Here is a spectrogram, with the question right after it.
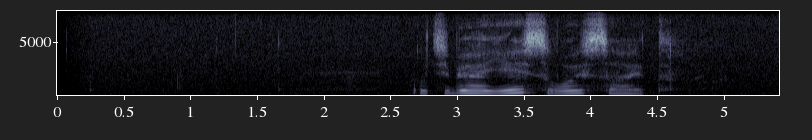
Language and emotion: Russian, sad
